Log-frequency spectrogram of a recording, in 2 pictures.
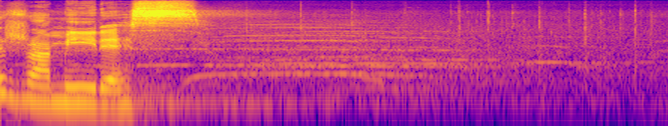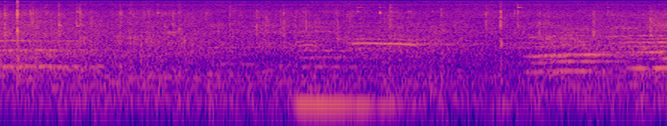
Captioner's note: audience applauds; audience cheers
